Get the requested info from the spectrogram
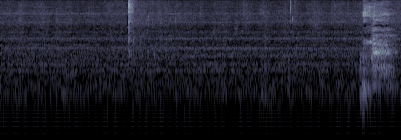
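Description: A man quietly swallowing hot sauce drunk straight from a small bottle, over a low steady hum, with a faint click about a second in. Near the end comes one short, loud, breathy sound from his throat.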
